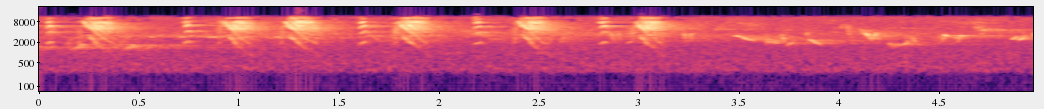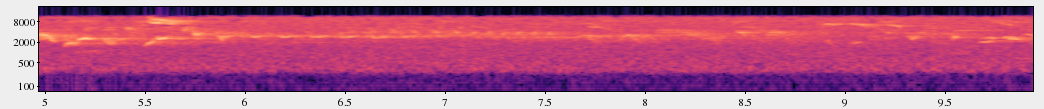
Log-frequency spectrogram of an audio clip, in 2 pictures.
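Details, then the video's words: Birds in Himalayan oak forest, Himachal, India, on a mountain trail: a rapid series of sharp, loud chirps over the first three seconds, then quieter scattered whistles and tweets. "Himalayan Oaks Alive with Birdsong"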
